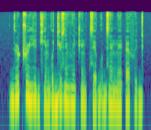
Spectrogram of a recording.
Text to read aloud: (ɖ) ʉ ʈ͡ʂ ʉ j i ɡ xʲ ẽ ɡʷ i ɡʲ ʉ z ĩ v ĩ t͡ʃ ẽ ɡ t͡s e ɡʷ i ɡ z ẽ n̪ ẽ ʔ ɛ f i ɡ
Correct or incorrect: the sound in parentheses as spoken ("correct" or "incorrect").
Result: incorrect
